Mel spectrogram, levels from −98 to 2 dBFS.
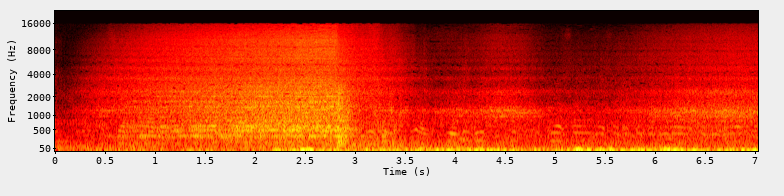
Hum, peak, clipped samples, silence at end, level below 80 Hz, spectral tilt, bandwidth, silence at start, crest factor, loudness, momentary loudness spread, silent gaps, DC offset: none; -12 dBFS; under 0.1%; 0 s; -38 dBFS; -2.5 dB/octave; 16 kHz; 0 s; 20 dB; -30 LUFS; 19 LU; none; under 0.1%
